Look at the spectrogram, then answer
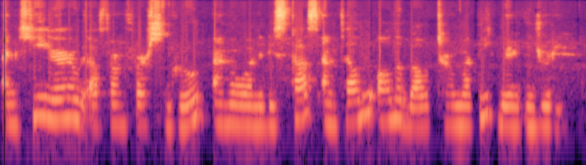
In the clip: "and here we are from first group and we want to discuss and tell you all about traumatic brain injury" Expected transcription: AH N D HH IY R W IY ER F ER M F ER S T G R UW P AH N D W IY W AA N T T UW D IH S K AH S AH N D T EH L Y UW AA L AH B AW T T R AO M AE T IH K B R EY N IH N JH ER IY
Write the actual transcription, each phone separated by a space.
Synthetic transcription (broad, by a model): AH N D HH IY R W IY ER F ER M F ER S T G R UW P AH N W IY W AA N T T UW D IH S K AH S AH N T EH L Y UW AA L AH B AW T T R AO M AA T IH K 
